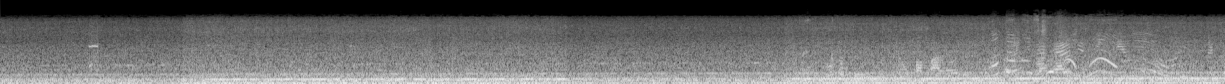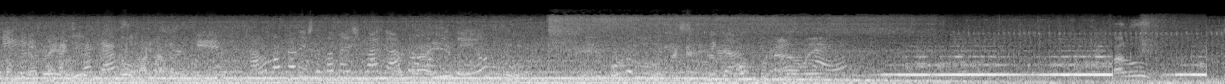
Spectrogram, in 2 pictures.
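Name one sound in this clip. A bus engine drones steadily, its pitch rising and then falling away as the bus slows.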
